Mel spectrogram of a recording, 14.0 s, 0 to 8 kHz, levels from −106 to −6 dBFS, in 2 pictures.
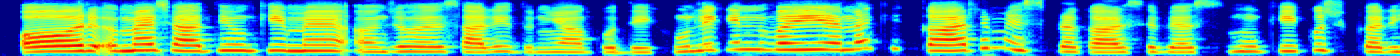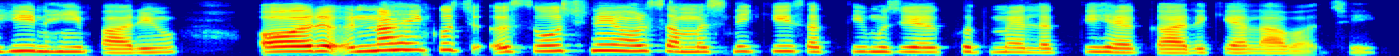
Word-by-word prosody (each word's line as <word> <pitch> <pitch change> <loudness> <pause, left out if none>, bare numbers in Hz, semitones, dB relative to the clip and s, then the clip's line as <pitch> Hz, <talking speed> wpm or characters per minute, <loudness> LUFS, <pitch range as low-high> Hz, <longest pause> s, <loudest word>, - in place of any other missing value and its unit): और 275 +2 +7
मैं 320 +3 +5
चाहती 295 -1 +1
हूँ 320 -1 +1
कि 315 +1 -2
मैं 300 0 +2
अ, 245 - -7
जो 255 +2 -2
है 255 0 -1
सारी 250 +1 -2
दुनिया 235 -1 -7
को 230 0 -7
देखूँ 225 +4 -8
लेकिन 370 +4 -2
वही 355 +1 +6
है 360 -1 +4
ना 390 - +1
कि 415 - -14
कार्य 310 +7 +4
में 400 - -6
इस 330 +1 -4
प्रकार 235 -3 -1
से 240 - -8
व्यस्त 230 0 -6
हूँ 265 0 -4
कि 285 -1 -1
कुछ 300 +2 -8
कर 245 -1 -2
ही 290 +4 +1
नहीं 255 -2 -1
पा 200 -2 0
रही 210 +2 -2
हूँ। 225 +2 -8 0.4
और 270 +2 +8 0.2
ना 300 +5 +6
ही 350 0 +3
कुछ 355 +3 -5
अ, - - -2
सोचने 290 +4 0
और 290 -1 +2
समझने 260 -2 -3
की 280 +1 -4
शक्ति 250 0 -7
मुझे 250 -1 -1
खुद 245 +1 -5
में 235 -1 -6
लगती 215 +3 -7
है 215 -3 0
कार्य 195 0 -1
के 205 -1 -7
अलावा, 95 - -6
जी। 225 0 -21
260 Hz, 225 wpm, -23 LUFS, 235-300 Hz, 0.4 s, और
